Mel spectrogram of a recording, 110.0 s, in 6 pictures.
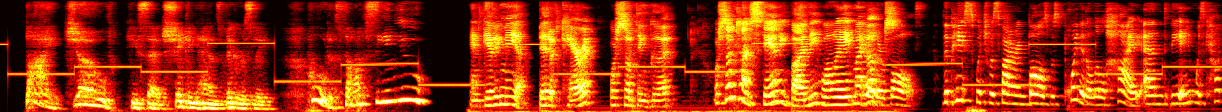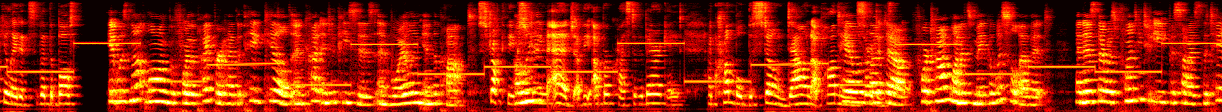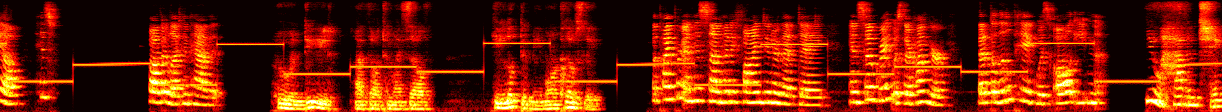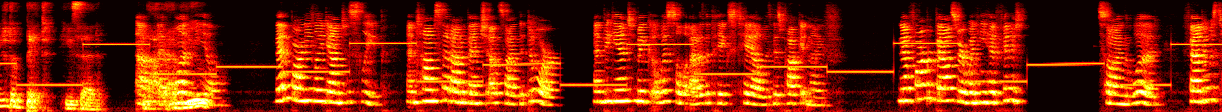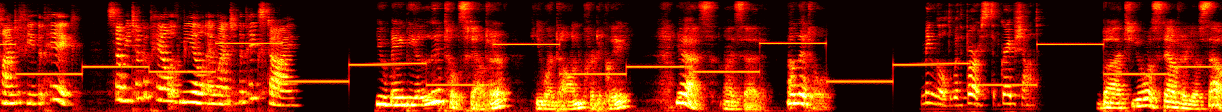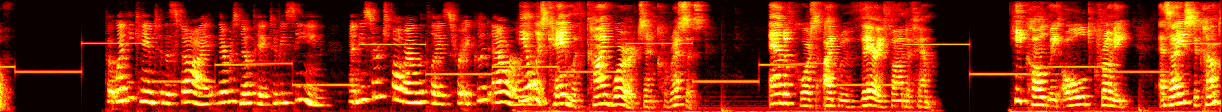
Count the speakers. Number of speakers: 4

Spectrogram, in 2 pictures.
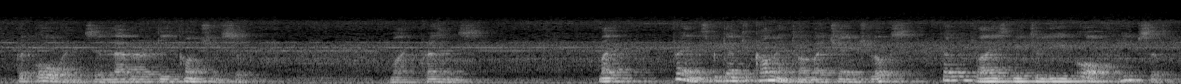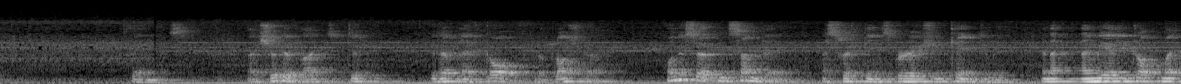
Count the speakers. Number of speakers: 1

